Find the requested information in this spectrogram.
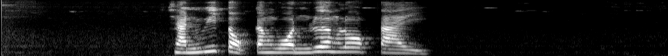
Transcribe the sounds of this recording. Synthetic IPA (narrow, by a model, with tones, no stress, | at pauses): t͡ɕʰa˦˥nwi˦˥t̪o˨˩kːa˧ŋwo˧nɾɯ˥˩əŋloː˥˩k̚t̪a˧j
